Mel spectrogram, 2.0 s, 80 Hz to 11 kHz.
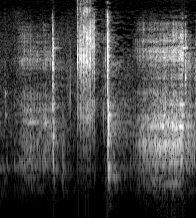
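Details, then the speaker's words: BMW F 650 single, sold as having rod knock, engine turned counterclockwise by hand: uneven ratcheting clacks and scrapes in bursts as the timing chain skips teeth; crankshaft play seems absent, crank bearing possibly bad. "chain starts to skip and oh that all that stuff happening usually you're not supposed to spin those engines counterclockwise but it's not going to hurt them and this one is making some horrible noises"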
